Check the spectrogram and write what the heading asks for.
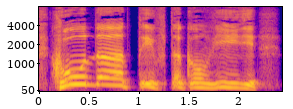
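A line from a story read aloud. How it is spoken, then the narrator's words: Howling director. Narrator (Russian): взвыл директор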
